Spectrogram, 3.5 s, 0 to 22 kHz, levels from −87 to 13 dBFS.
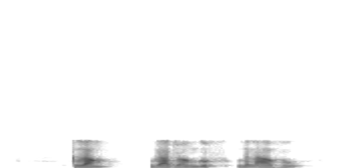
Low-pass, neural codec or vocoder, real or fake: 3.6 kHz; autoencoder, 48 kHz, 32 numbers a frame, DAC-VAE, trained on Japanese speech; fake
